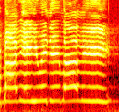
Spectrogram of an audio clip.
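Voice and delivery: put-on high little-kid voice; sing-song child calling through door.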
